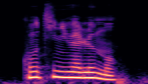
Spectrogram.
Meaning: continuously
- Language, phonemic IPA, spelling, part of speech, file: French, /kɔ̃.ti.nɥɛl.mɑ̃/, continuellement, adverb, Fr-continuellement.ogg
